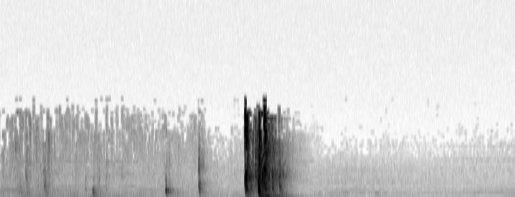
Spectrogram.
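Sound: door being closed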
